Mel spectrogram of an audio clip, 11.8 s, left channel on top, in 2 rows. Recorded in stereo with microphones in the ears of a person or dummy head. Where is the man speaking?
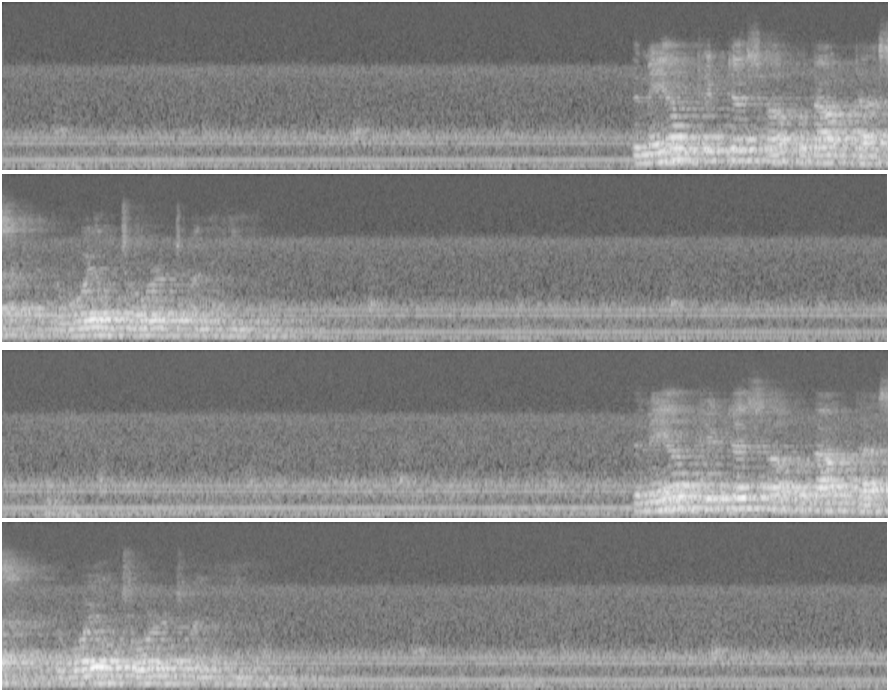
25° left (ahead or behind), 3 m.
